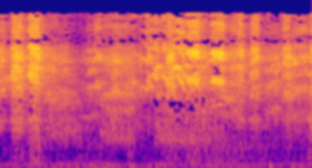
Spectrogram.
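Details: Several rainbow lorikeets tucking into an apple, giving harsh, high, rasping screeches in quick overlapping bursts that rise and fall in loudness.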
